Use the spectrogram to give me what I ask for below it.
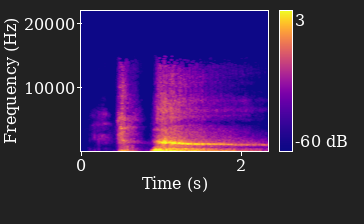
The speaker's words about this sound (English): All right, take a deep breath.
